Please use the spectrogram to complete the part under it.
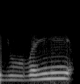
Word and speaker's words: Raine: The first name is spelled R-A-I-N-E, but I know that's pronounced Rainy because she says it on her LinkedIn profile. But her last name is like Lunk, L-U-N-K-E, is Rain.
